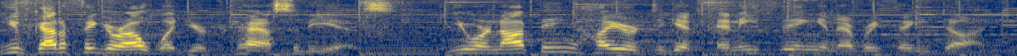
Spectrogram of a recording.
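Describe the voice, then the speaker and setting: With music in the background, a man with a high pitch talks at a fairly quick pace in an energetic tone. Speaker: keynote speaker. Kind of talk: presentation to live audience. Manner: energetic, fun.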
